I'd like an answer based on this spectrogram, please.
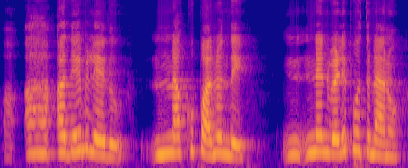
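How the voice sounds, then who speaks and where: A woman's voice: high-pitched, moderate pace, pitched above the performer's own voice, lightly acted. Woman doing a nervous middle-aged man, stammering and evasive.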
